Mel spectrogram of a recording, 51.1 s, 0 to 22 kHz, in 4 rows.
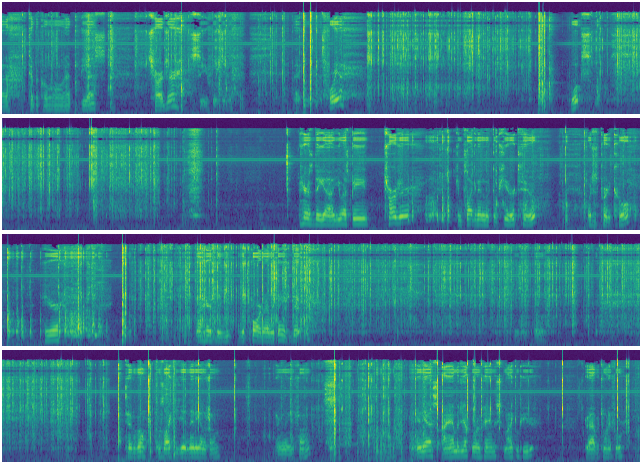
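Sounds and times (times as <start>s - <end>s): plastic wrapping crinkling: 0.5s - 6.0s, 7.3s - 10.8s, 11.7s - 17.1s, 26.8s - 40.6s, 43.1s - 48.1s.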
